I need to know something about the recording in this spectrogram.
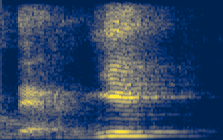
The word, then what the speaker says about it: dernier: Oui, là, on prononce hier, mais si c'est au masculin ou quand c'est un adverbe, on va dire en particulier ou particulièrement, en premier, en dernier.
